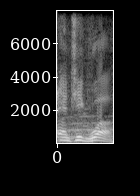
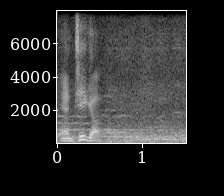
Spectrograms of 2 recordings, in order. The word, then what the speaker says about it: Antigua: Antigua. Not Antigua. Sorry. Antigga. Don't pronounce the U.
